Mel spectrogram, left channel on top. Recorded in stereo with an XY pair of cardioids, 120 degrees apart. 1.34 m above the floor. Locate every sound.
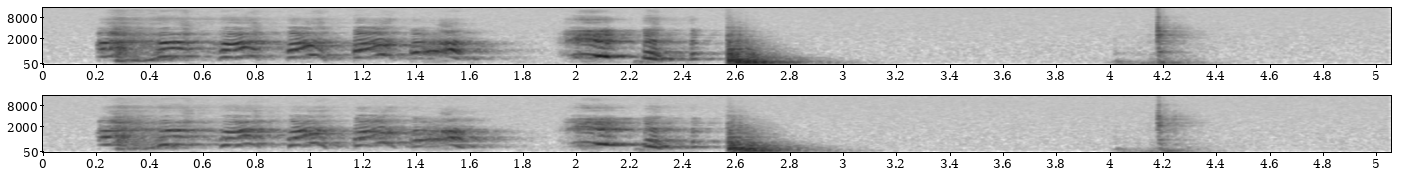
0.2 s laughter: 70° left, 2 m; by 2.5 s 60° left, 0.9 m
2.6 s a cupboard door: 55° left, 1.0 m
